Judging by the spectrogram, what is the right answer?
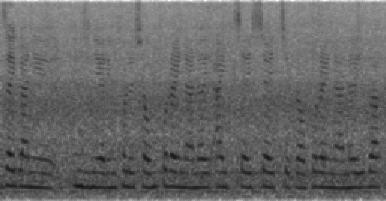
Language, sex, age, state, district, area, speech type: Bodo, female, 30-45, Assam, Kokrajhar, rural, spontaneous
